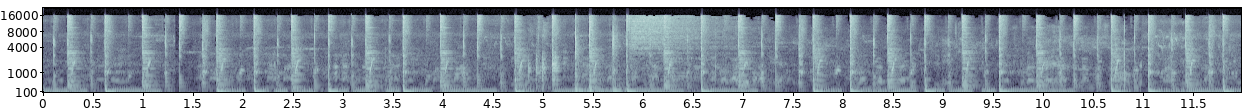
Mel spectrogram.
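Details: Only music is heard: a steady bass-heavy beat in a reggae or Afrobeat style, with no animal calls.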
